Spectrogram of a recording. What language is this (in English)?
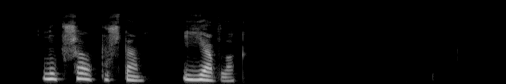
Mari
